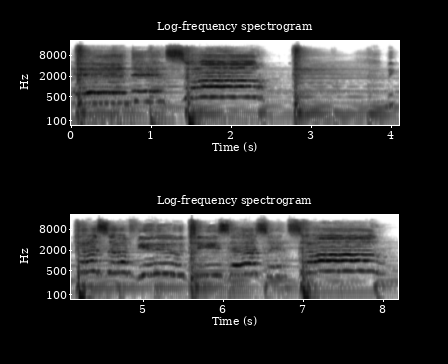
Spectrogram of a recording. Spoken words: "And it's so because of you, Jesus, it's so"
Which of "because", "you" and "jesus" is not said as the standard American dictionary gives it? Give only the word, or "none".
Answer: none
